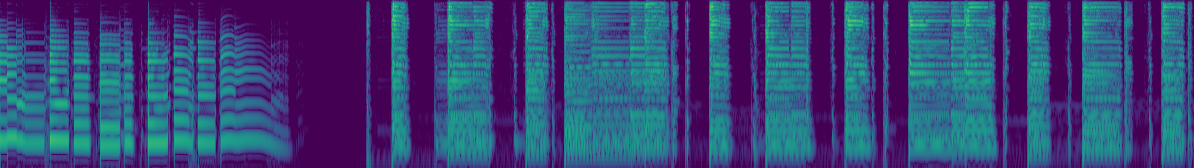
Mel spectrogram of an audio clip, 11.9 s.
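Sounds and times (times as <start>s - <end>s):
electric guitar: 0.0s - 3.0s, 3.7s - 11.9s.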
